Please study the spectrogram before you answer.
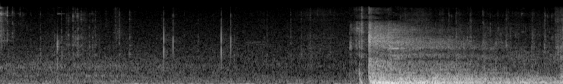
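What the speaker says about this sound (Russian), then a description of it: "Даю гранату на третий." A grenade goes off in a multiplayer shooter game, one sudden loud boom that comes after a stretch of quieter background sounds and then rolls into a long, heavy rumble lasting to the end.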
